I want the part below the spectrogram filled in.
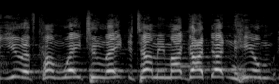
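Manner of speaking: loud, rising preacher's cry; fiery pulpit shout; preaching at full force. Acted. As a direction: preach it out to the congregation. Preacher proclaiming his motto.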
